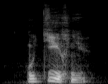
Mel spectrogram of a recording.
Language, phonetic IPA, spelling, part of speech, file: Russian, [ʊˈtʲixnʲɪ], утихни, verb, Ru-утихни.ogg
- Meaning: second-person singular imperative perfective of ути́хнуть (utíxnutʹ)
